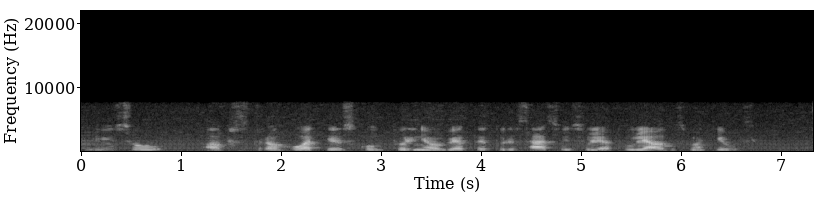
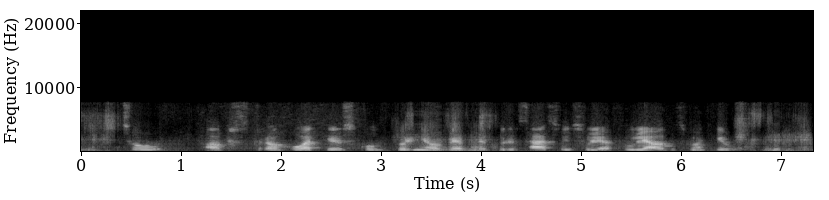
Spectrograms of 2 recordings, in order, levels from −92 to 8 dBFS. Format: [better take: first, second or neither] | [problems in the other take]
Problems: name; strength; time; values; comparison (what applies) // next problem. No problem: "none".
first | noise reduction (neural separator model SepFormer DNS4)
